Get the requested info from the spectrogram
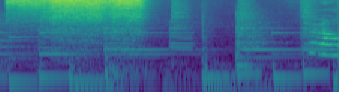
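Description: Aerosol hairspray can sprayed onto hair in a single hiss lasting about a second.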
